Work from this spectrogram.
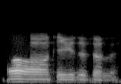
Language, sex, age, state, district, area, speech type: Assamese, male, 18-30, Assam, Jorhat, urban, conversation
